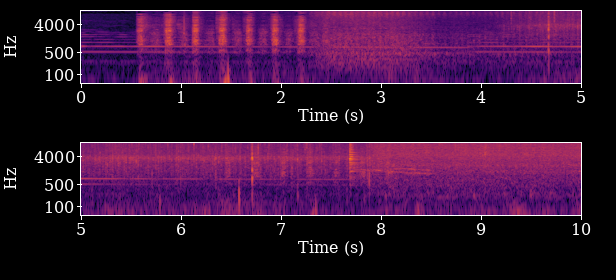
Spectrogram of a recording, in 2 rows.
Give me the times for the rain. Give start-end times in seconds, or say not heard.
4.2-9.9.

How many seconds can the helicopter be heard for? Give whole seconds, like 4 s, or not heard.
3 s.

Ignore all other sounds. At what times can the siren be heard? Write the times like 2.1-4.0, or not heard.
0.0-8.6.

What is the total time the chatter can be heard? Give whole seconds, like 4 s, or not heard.
not heard.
